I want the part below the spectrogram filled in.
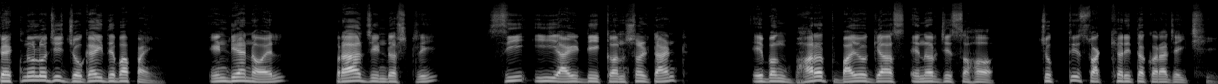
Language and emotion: Odia, neutral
